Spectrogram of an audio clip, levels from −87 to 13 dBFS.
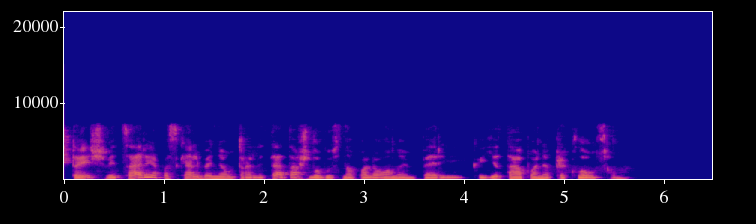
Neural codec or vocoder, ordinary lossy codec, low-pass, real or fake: none; AAC, 64 kbps; 7.2 kHz; real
